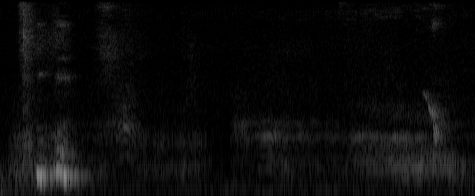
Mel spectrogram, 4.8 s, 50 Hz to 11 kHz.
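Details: Five-day-old Labrador Retriever puppies from Belle's litter of eight (five males, three females), born October 15, 2023, indoors: a short burst of thin squealing whimpers, then a quiet stretch and one sharp rising squeak, with faint voices in the background.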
